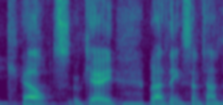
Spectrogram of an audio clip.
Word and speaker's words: Celts: basketball team here no it's actually pronounced the Kelts okay but I think sometimes the basketball name throws us off all right thank you the Kelts it does look like selts though number two name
